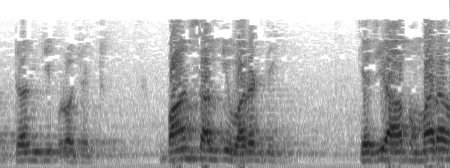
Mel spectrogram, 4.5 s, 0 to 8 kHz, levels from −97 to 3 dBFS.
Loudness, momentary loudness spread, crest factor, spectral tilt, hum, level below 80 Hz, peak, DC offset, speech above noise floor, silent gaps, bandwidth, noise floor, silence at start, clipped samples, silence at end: -16 LUFS; 18 LU; 14 dB; -11 dB/octave; none; -54 dBFS; -2 dBFS; under 0.1%; 33 dB; none; 5.8 kHz; -48 dBFS; 0 s; under 0.1%; 0 s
